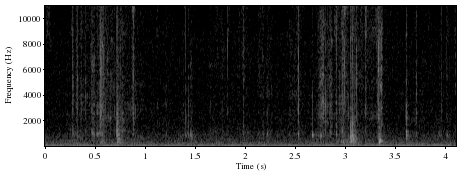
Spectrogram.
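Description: A utility knife blade cuts thick curls off a solid, translucent orange glycerin soap bar. Quiet, irregular, short crisp scrapes and cutting crackles carry bright, papery highs over a steady low background hum. Each slice is dry and dies away almost at once.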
